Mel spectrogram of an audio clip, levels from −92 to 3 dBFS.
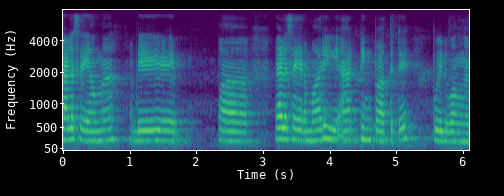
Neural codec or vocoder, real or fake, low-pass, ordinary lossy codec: none; real; 7.2 kHz; none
